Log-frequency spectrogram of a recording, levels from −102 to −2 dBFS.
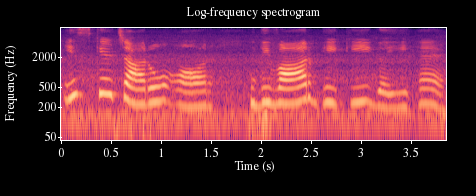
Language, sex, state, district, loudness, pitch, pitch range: Hindi, female, Punjab, Fazilka, -17 LUFS, 245 Hz, 215-265 Hz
